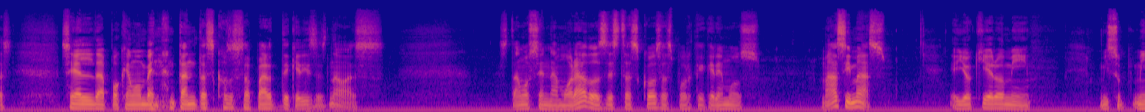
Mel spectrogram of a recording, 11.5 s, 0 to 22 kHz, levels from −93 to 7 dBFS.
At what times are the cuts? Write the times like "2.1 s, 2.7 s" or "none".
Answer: none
